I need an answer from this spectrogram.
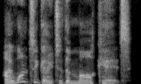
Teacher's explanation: For example, in the sentence I want to go to the market, the stressed words are want, go and market. The smaller words like I, to, and the are less stressed. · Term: sentence stress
